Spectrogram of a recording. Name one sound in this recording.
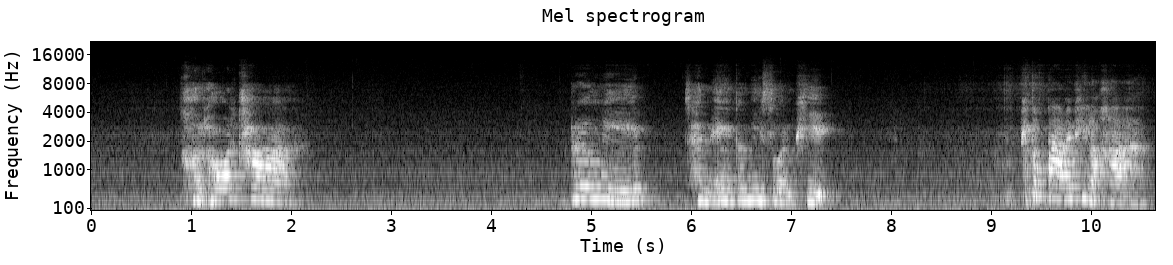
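A young woman answers softly and apologetically, heard through a played-back recording.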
